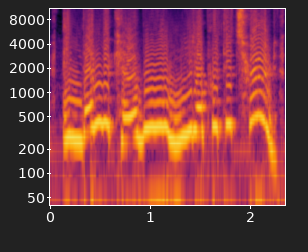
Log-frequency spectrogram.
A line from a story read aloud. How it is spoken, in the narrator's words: Oliver said excitedly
